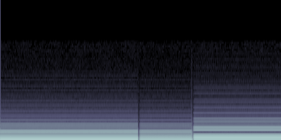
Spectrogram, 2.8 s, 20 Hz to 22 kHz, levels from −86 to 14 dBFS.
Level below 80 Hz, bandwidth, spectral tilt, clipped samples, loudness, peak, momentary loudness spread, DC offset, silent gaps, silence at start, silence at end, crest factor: -44 dBFS; 6.4 kHz; -6.5 dB/octave; under 0.1%; -13 LUFS; -6 dBFS; 3 LU; under 0.1%; none; 0 s; 0 s; 6 dB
